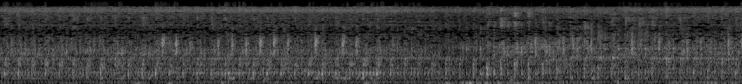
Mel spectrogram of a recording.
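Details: Skoda Octavia A5 1.6 MPI at idle: fast, uneven light tapping around three or four taps a second over the engine note; engine knock, source unknown.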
